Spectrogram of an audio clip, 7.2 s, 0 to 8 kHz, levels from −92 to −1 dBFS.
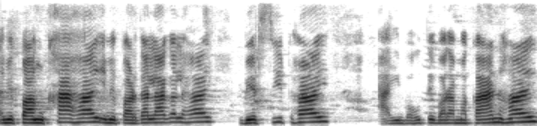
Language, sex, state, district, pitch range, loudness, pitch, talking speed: Hindi, female, Bihar, Sitamarhi, 205-260 Hz, -13 LUFS, 225 Hz, 140 wpm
